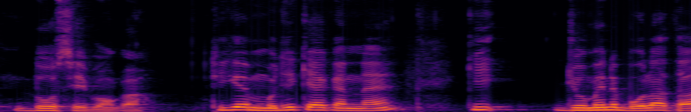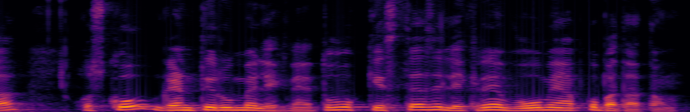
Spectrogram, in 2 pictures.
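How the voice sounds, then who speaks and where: Patient man teaching, mellow voice. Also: on the high side. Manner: slow, patient, asks questions and answers them himself. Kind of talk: explaining fractions to students.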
